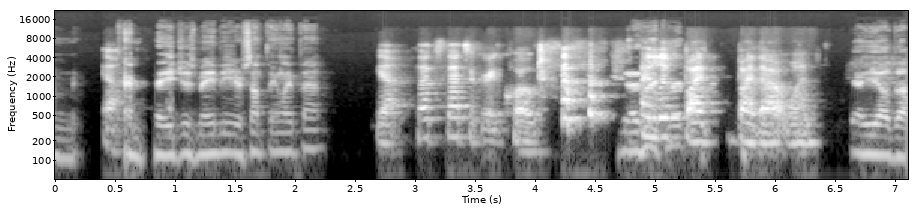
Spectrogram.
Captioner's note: laughs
